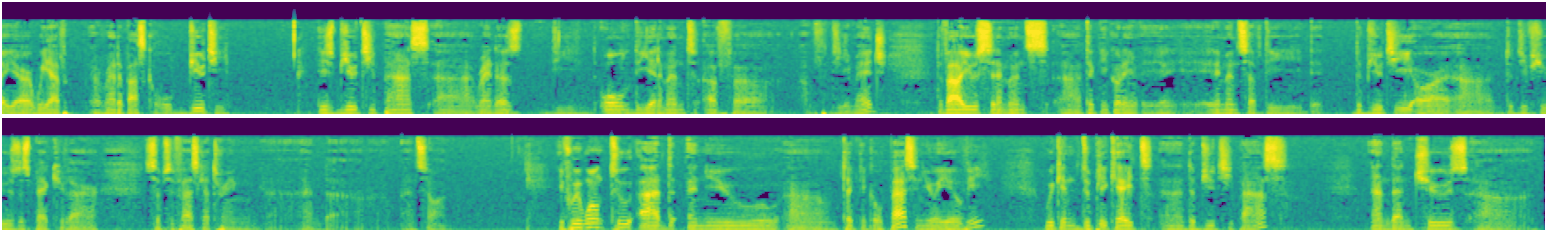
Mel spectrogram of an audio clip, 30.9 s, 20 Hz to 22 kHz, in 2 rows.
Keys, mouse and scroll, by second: 1.4 click, 1.6 F5, 17.3 click, 27.9 click, 29.1 click.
